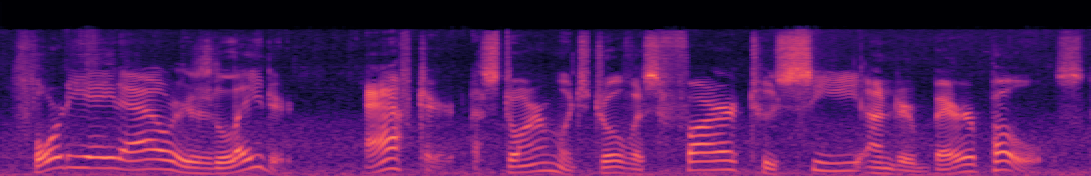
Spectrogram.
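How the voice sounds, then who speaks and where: An older man reading a classic adventure story aloud in a dramatic, deliberate way with emphatic pauses and casual delivery of asides. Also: a little high, sing-song, a bit bright, a little hiss or hum.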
